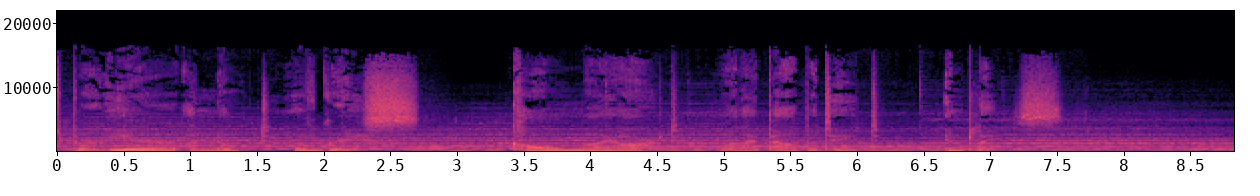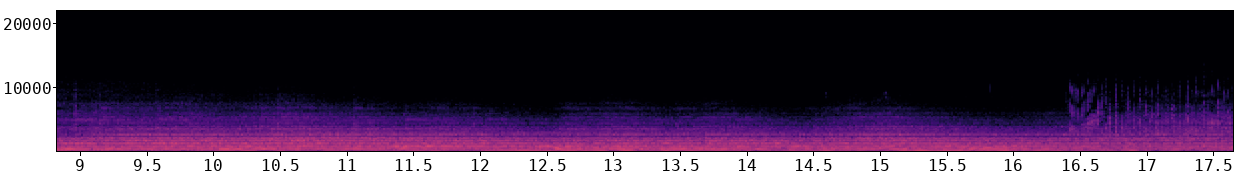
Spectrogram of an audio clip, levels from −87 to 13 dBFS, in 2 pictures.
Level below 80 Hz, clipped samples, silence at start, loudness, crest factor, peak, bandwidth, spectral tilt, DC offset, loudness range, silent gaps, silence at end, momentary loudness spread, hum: -62 dBFS; under 0.1%; 0 s; -28 LUFS; 22 dB; -6 dBFS; 16.5 kHz; -4 dB/octave; under 0.1%; 10 LU; none; 0 s; 12 LU; none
